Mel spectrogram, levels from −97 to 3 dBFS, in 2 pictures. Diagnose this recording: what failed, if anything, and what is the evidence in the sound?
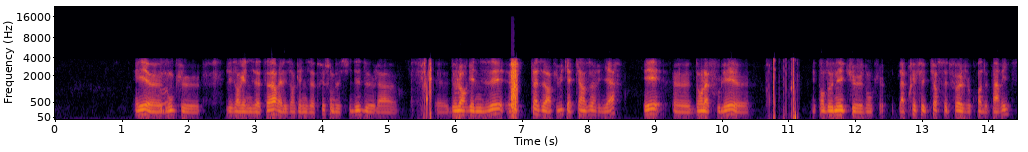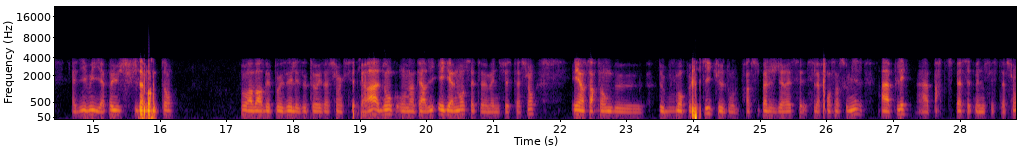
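Codec stage: the whole speech clip has the buzzy, gravelly roughness of the GSM full-rate codec, which fits its 13 kbps coding. The band runs only from 200 Hz to 3.6 kHz. The coarse pulse-driven excitation replaces natural voicing, so the voice has a grating texture.

Network stage: GSM bit errors break the decoding into squawks and gargling at 5.42 to 5.67 s, 10.64 to 11.16 s, 15.66 to 15.95 s after "n'y a pas eu", 18.88 to 19.09 s after "avoir déposé les autorisations", and 23.98 to 24.12 s between "nombre de de mouvements" and "dont le principal je". Corrupted filter, pitch and gain parameters distort the spectrum and level frame by frame.

Analogue radio stage, before the call: a wireless microphone noise hit shows as a brief swish of static at 6.79 to 6.98 s and a shorter burst at 25.94 to 25.99 s. 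The FM radio signal faded, so receiver noise rose over the voice for those moments.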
